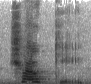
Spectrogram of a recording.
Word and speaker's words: trochaic: by an unstressed syllable chokey is how you say that and that's how the emphasis would be too um whether as whereas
